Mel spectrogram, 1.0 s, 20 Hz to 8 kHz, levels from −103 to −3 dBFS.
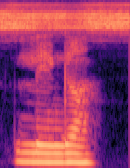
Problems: constant background noise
